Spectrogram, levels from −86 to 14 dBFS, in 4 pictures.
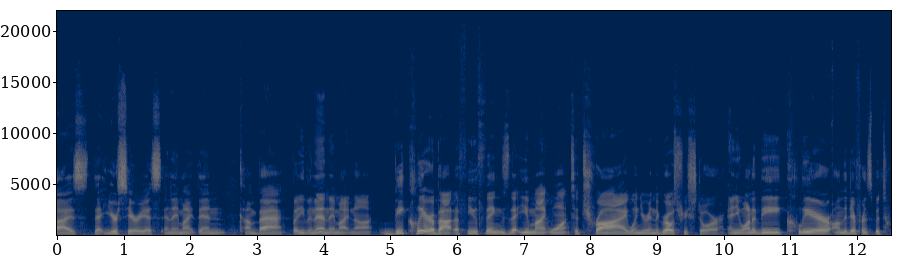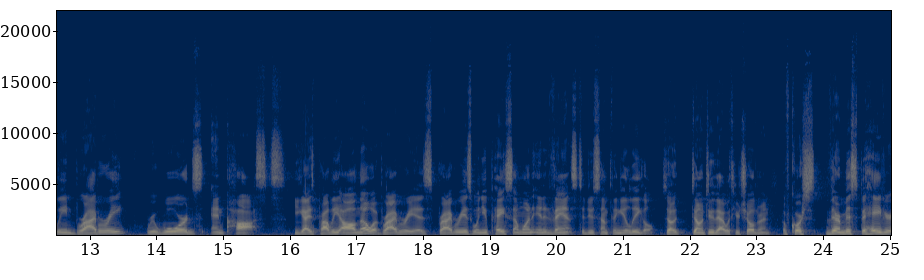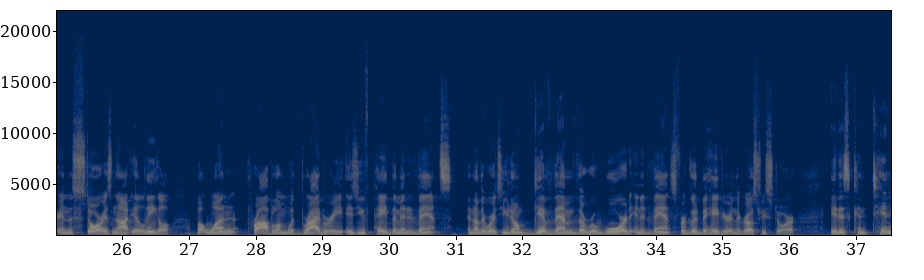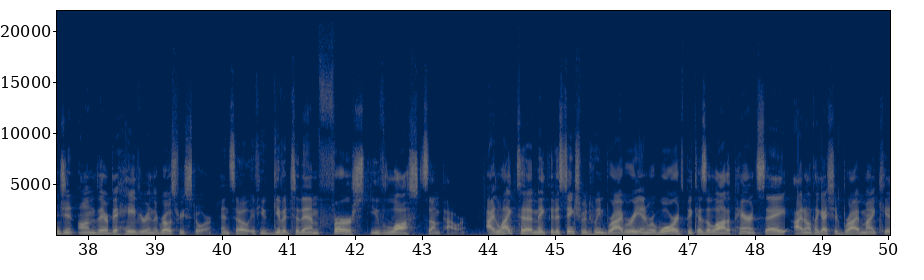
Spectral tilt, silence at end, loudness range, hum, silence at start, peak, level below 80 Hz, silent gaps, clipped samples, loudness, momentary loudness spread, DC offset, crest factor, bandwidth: -4.5 dB/octave; 0 s; 4 LU; none; 0 s; -16 dBFS; -70 dBFS; none; under 0.1%; -33 LUFS; 10 LU; under 0.1%; 18 dB; 17 kHz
